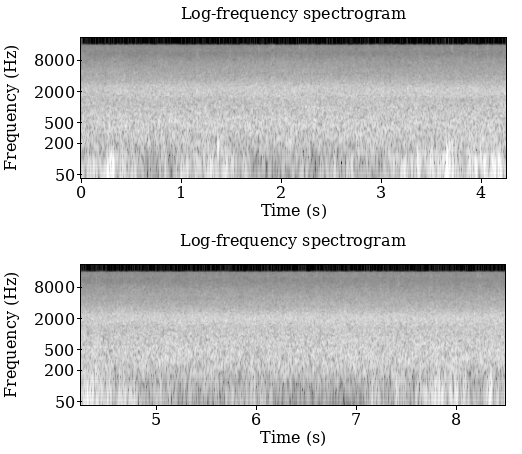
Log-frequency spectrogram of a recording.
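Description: River rapids rushing over rocks: a steady, even rush of white water.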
